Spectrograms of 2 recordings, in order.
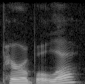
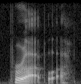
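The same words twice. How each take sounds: First: "parabola" said as it is spelled, para-BOH-la; spelling pronunciation. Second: "parabola" with stress on the second syllable, puh-RAB-uh-la; standard pronunciation. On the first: Teacher showing students how the word is spelled, spelling pronunciation. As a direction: read "parabola" letter by letter as written, PAIR-a-BOWL-a. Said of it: "spelled parabola, but pronounced". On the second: Teacher showing students how the word is pronounced, standard pronunciation. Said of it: "but pronounced". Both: Shown as a demonstration.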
